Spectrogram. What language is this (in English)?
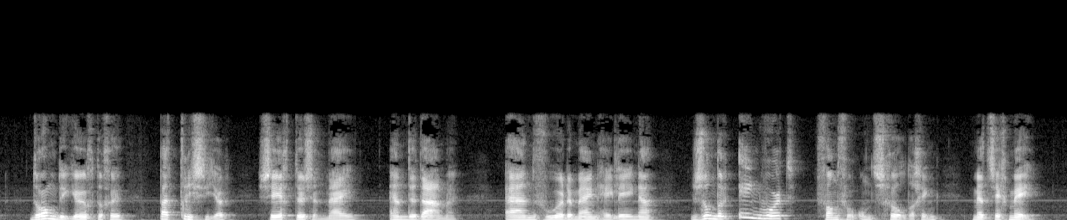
Dutch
